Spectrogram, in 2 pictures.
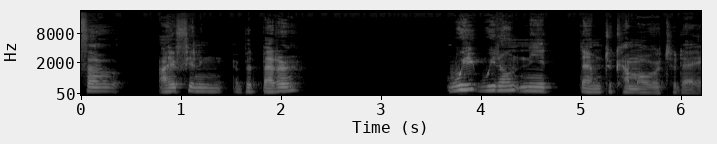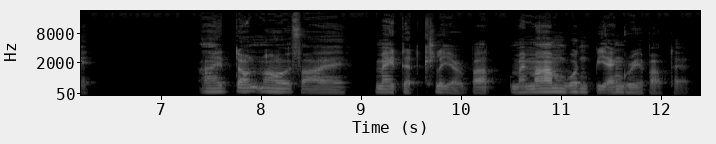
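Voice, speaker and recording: Man acting as slow-talking, affectionate, reassuring boyfriend. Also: mid-range voice, lightly acted. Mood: reassuring, gentle. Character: affectionate, reassuring boyfriend, shyly bragging about his partner. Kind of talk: ASMR comfort roleplay, intimate one-sided dialogue.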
